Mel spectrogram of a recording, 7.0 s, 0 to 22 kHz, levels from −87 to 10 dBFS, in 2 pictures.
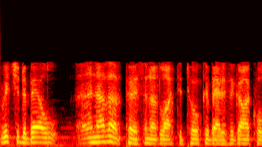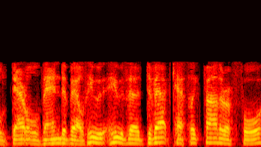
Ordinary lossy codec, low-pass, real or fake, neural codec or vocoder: AAC, 16 kbps; 7.2 kHz; fake; vocoder, 44.1 kHz, 128 mel bands every 256 samples, BigVGAN v2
